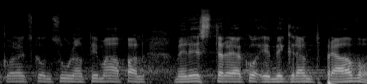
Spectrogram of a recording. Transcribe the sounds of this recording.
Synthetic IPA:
konɛt͡skont͡suːnat̪ɪmaːpan | mɪnɪst̪ɾjakoʔɪmɪɡɾant̪pɾaːvo

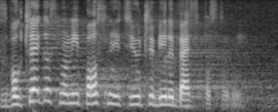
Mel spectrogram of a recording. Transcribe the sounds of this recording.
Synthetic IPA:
zboɡt͡ʃeɡasmomiːpo̞slˠanit̪sijut͡ʃebiːlibesposlḛnḭ

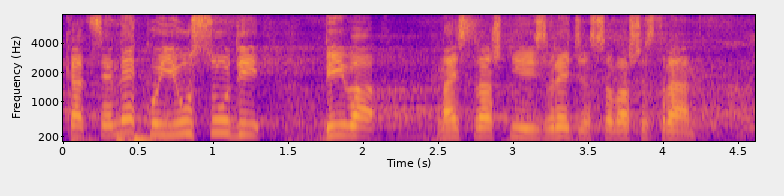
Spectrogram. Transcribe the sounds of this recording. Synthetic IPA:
kad̪se̞nekoiusuːd̪i | biːʋa | najst̪ɾaʃnijeizʋɾeːd͡ʑensaʋaʃe̞st̪ɾaːne

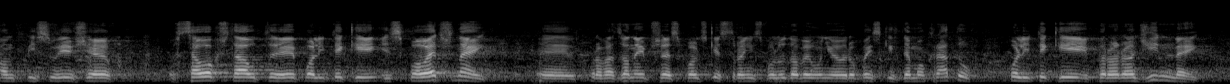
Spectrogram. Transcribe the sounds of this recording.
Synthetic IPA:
ɔnfpʲisujɛɕɛ | ft̪sawɔkʂt̪awt̪pɔlʲit̪ɘkʲispɔwɛt͡ʂnɛj | fpɾɔvad̪zɔnɛjpʂɛspɔlskʲɛst̪ɾɔɲit̪st̪fɔlud̪ɔvɛuɲjiɛwɾɔpɛjskʲiɣd̪ɛmɔkɾat̪uf | pɔlʲit̪ɘkʲipɾɔɾɔd͡ʑinːɛj

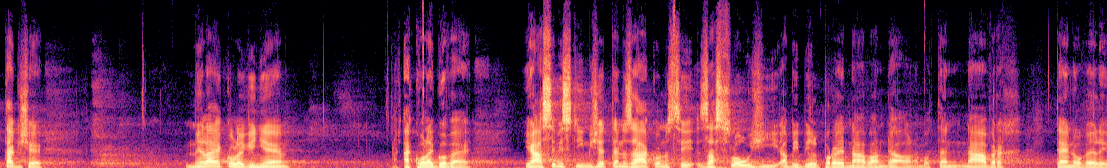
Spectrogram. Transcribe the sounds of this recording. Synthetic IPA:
t̪aɡʒɛ | mɪlɛːko̞lɛɡɪɲɛ | ʔako̞lɛɡo̞vɛː | jaːsɪmɪsliːmʒɛt̪ɛnzaːko̞nsɪzaslo̞wʒiːʔabɪbɪlpɾo̞jɛdnaːvaːndaːlnɛ̰bo̞t̪ɛnːaːvr̩x | t̪ɛːno̞vɛlɪ

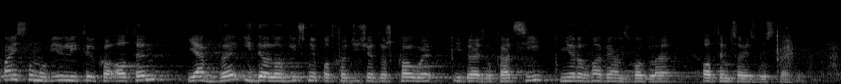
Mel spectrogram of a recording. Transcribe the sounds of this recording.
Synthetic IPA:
paj̃st̪fɔmuvʲilʲit̪ɘlkɔʔɔt̪ɘm | jaɡvɘʔid̪ɛɔlɔɡʲit͡ʂɲɛpɔt̪xɔd͡ʑit͡ɕɛd̪ɔʂkɔwɘid̪ɔɛd̪ukat̪sʲjiɲɛɾɔzmavʲajɔnd̪zvɔɡlɛ | ɔt̪ɘmt̪sɔjɛst̪vust̪ɛ̰ɡʲɔ

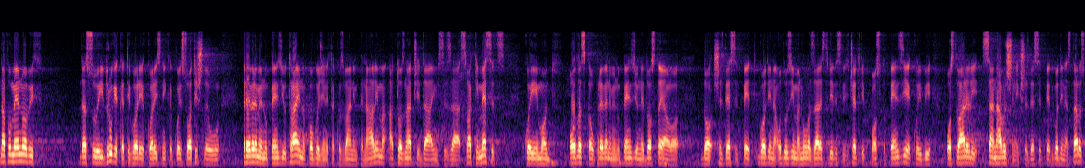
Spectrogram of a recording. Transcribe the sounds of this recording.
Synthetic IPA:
napo̞me̞ːnuobix | d̪asuid̪ɾuɡe̞kat̪eɡo̞ɾije̞ko̞ɾisnikako̞je̞suo̞t̪iʃleu | pɾe̞ʋɾe̞me̞nupe̞ːnzijut̪ɾaːjno̞po̞ɡo̞d͡ʑe̞net̪ako̞zʋaːnimpe̞naːlima̰ʔat̪o̞ːznaːt͡ʃid̪aimse̞zasʋakime̞se̞t̪s | ko̞jiimo̞d̪ | o̞d̪laskaupɾe̞ʋɾe̞me̞nupe̞nzijune̞d̪o̞st̪ajalo̞ | d̪o̞ʃe̞zd̪e̞se̞t̪pe̞ːt̪ɡo̞d̪ina̰ʔo̞d̪uzimanulazaːɾezt̪ɾiːd̪eset̪i̥t͡ʃe̞t̪iɾipo̞st̪o̞pe̞nzije̞ko̞jibi | o̞st̪ʋaːɾilisanaʋr̩ʃenixʃe̞zd̪e̞se̞t̪̚pe̞ːt̪ɡo̞d̪inast̪aɾos

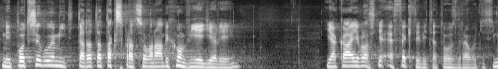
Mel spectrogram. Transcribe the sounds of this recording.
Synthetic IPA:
mɪpo̞t̪r̝̥ɛbujɛmiːt̪ːadat̪at̪akspɾat͡so̞vanaːabɪxo̞mvjɛɟɛlɪ | jakaːjɛvlast̪ɲɛʔɛfɛkt̪ɪvɪt̪at̪o̞ɦozd̪ɾavot̪ɲɪt͡st̪viː

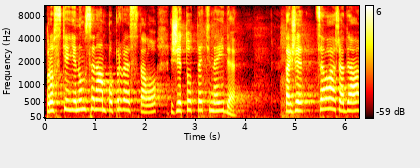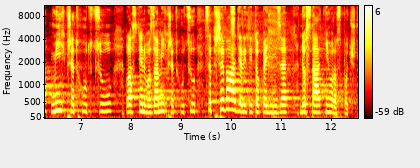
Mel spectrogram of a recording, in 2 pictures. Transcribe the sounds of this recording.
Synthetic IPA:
pɾo̞scɛjɛno̞msɛnaːmpo̞pr̩vɛːst̪alo̞ʒɛt̪o̞t̪ɛcnɛjdɛ̰ | t̪aɡʒɛt͡sɛlaːr̝adamiːxpr̝̥ɛt̪xuːt̪t͡suː | vlast̪ɲɛnɛbo̞zamiːxpr̥ɛt̪xuːt̪̚t͡suːsɛpr̥ɛvaːɟɛlɪt̪ɪt̪o̞pɛɲiːzɛdo̞st̪aːt̪ɲiːɦo̞ɾo̞spo̞t͡ʃt̪u

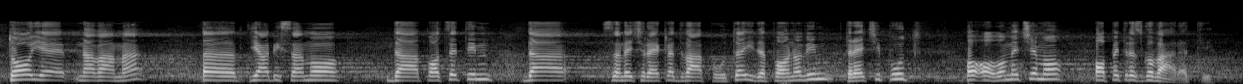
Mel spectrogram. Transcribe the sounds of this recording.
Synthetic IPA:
t̪oːjenaʋama | jaːbixsamo | d̪apo̞t̪set̪im | d̪a | samʋet͡ɕɾeklˠad̪ʋaːpuːt̪aid̪apo̞noʋimt̪ɾet͡ɕipuːt̪ | ooʋome̞t͡ɕe̞mo̞opet̪ɾazɡoʋa̰ːɾa̰t̪ḭ

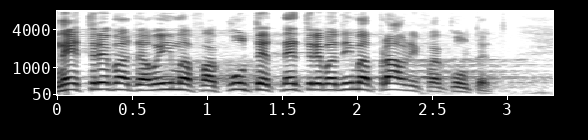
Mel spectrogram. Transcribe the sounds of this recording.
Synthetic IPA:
nɛt̪ɾɛbad̪aimafakulˠt̪ɛt̪nɛt̪ɾɛbad̪aimapɾavnifakulˠt̪ɛt̪

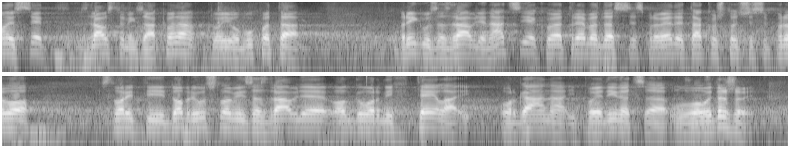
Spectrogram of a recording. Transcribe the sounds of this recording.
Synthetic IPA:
onajeseːt̪ | zd̪ɾaʋst̪ʋe̞niɣzaːko̞nako̞jio̞buxʋat̪a | bɾiɡuzazd̪ɾaːʋʎenaːt̪sije̞kʰo̞jat̪ɾe̞bad̪ase̞spɾaʋe̞d̪et̪ako̞ʃt̪o̞t͡ɕe̞se̞pr̩ʋo̞ | st̪ʋo̞ɾit̪id̪o̞bɾiuːslˠo̞ʋizazd̪ɾaːʋʎe̞od̪ɡo̞ʋo̞ɾnixt̪eːla | oɾɡaːnaipo̞je̞d̪inat̪sauo̞ʋo̞jd̪r̩ʒaʋḭ

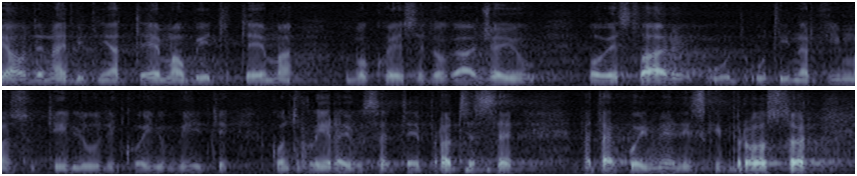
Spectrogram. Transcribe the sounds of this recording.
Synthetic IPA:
ao̞ʋd̪e̞naːjbit̪nijat̪e̞ːmaubiːt̪nit̪e̞ːma | zbo̞ɡ̚ko̞je̞se̞d̪o̞ɡaːd͡ʒaju | o̞ʋe̞st̪ʋaːɾiuṵt̪iːnaɾxiːʋimasu̥t̪iːʎuːd̪ikʰo̞jiubiːt̪ni | kont̪ɾo̞liːɾajuːsʋe̞t̪e̞ːpɾo̞t̪se̞se̞pat̪ako̞ime̞ːd̪iːskiːpɾo̞ːst̪o̞ɾ

